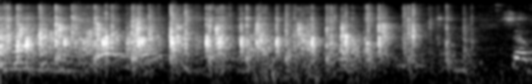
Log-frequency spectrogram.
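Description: Scattered clapping from a small audience, a burst of close, uneven hand claps fading out after a few seconds.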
